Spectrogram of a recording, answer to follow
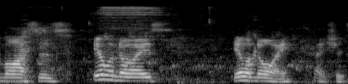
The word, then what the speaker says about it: Illinois: Illinois, I should say. It's not noise. It's Illinois. This S is silent.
